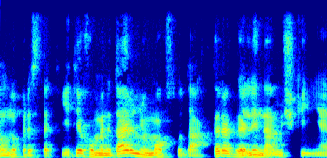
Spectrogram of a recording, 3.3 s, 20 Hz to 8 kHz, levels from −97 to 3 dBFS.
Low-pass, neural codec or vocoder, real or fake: 7.2 kHz; none; real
